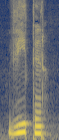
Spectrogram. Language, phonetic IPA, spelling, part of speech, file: Ukrainian, [ˈʋʲiter], вітер, noun, Uk-вітер.ogg
- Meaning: wind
